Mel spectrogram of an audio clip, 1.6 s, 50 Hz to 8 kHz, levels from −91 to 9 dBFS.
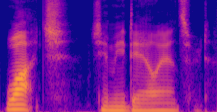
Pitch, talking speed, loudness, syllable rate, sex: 105 Hz, 145 wpm, -23 LUFS, 5.0 syllables/s, male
